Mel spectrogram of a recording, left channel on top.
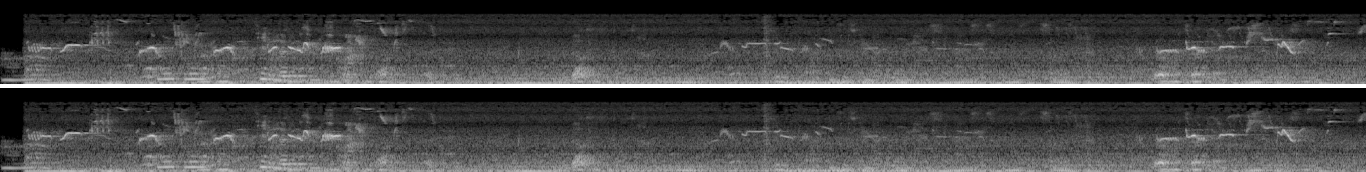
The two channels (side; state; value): both; identical; correlation 1.00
